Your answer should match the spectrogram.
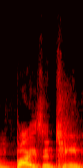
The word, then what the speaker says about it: Byzantine: of emperors from the Byzantine era. Did I say it right? Byzantine. Okay, like Bismarck.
